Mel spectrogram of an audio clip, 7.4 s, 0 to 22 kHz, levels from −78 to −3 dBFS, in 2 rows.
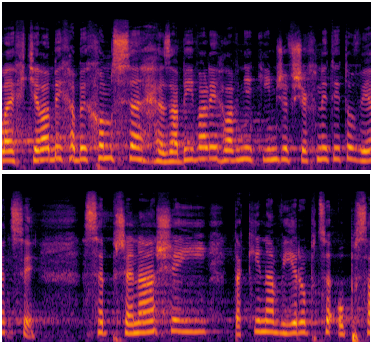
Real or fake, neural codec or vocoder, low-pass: fake; vocoder, 48 kHz, 128 mel bands, Vocos; 14.4 kHz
